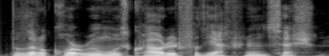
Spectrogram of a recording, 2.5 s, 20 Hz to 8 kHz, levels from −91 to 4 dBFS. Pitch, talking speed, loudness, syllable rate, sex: 115 Hz, 245 wpm, -17 LUFS, 6.6 syllables/s, male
